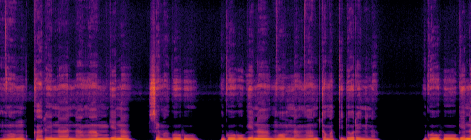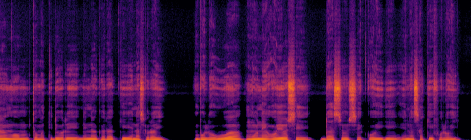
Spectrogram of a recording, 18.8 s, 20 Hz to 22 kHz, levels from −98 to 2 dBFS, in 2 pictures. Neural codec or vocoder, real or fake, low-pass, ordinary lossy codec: none; real; none; none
